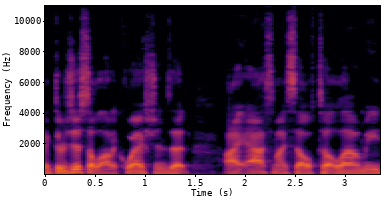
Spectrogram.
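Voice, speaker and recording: An ordinary speaking voice from a man at a fairly quick pace, on a very clean recording with a silent background. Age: 30s. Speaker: professional calf roper. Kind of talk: casual interview.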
